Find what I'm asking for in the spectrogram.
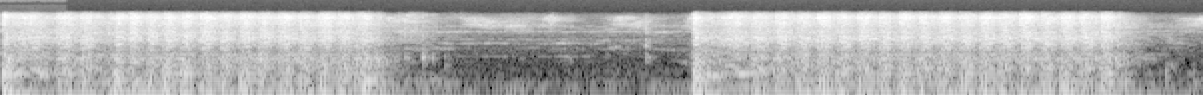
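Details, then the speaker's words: Car with a good charged battery and a working starter: the engine cranks at a steady pace, pauses, cranks again and never catches. A damaged fuel pump is starving it of fuel. "The first reason is the fuel pump is damaged We'll start the engine and see the malfunctions"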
